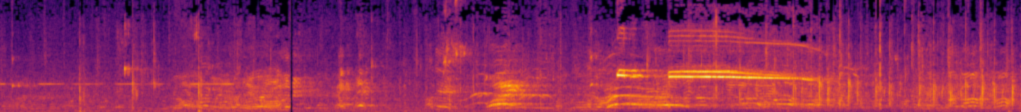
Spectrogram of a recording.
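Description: Seven-a-side football on a hard court: the ball is kicked with sharp thuds about one and two and a half seconds in, then players shout through a goalmouth scramble and goal. A referee's whistle gives a long, slightly falling blast from about eight to ten seconds, signalling the goal.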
